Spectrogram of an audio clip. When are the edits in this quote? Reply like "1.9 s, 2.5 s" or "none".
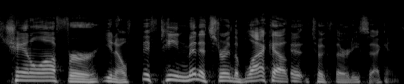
2.9 s

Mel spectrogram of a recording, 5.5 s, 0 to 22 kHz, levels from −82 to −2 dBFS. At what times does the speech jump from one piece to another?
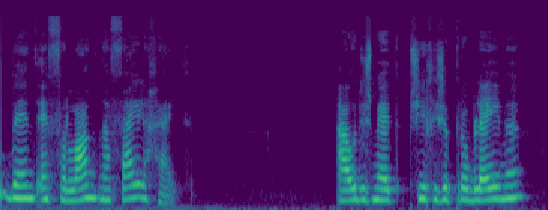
3.2 s

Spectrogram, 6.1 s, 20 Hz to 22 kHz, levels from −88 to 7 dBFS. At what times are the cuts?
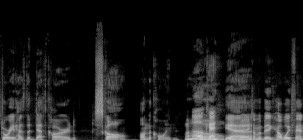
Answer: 5.0 s

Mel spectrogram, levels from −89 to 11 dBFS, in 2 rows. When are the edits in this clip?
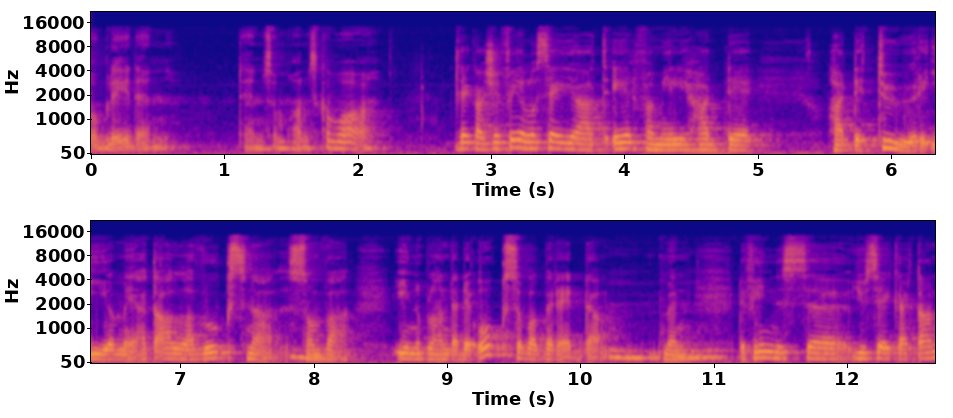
2.7 s, 10.6 s

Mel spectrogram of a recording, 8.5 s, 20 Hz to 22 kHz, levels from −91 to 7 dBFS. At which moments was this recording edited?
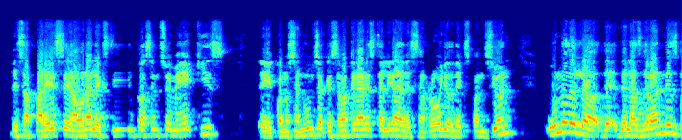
none

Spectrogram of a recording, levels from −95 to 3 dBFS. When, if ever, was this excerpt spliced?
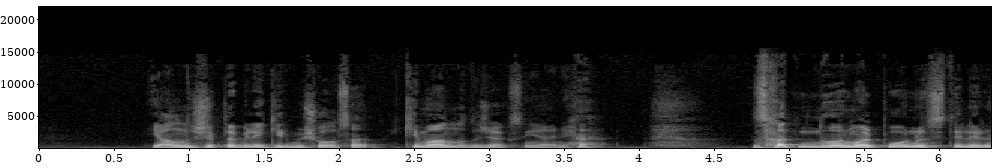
3.6 s

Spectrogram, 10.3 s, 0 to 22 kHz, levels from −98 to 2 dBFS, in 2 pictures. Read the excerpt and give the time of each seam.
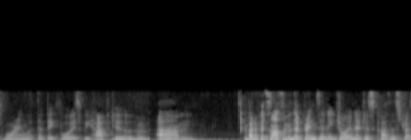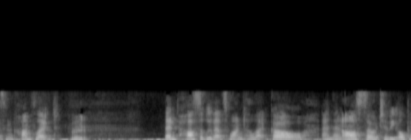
1.9 s

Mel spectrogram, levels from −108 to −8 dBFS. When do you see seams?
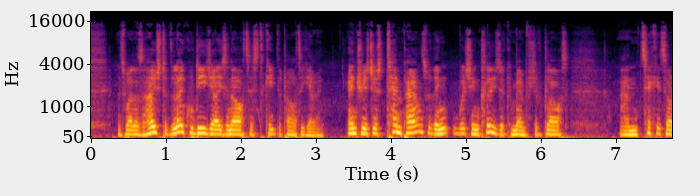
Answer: none

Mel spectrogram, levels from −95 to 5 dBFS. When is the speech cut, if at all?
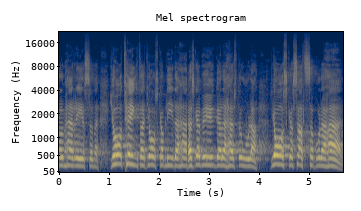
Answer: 2.6 s

